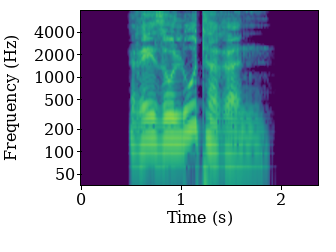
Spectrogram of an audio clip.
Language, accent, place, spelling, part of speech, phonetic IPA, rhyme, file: German, Germany, Berlin, resoluteren, adjective, [ʁezoˈluːtəʁən], -uːtəʁən, De-resoluteren.ogg
- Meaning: inflection of resolut: 1. strong genitive masculine/neuter singular comparative degree 2. weak/mixed genitive/dative all-gender singular comparative degree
